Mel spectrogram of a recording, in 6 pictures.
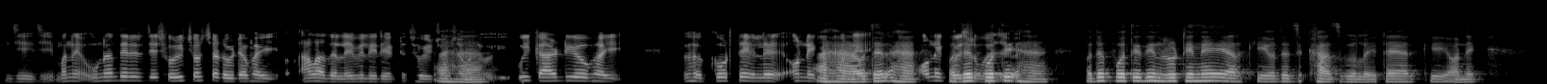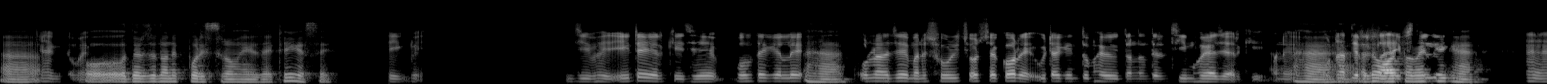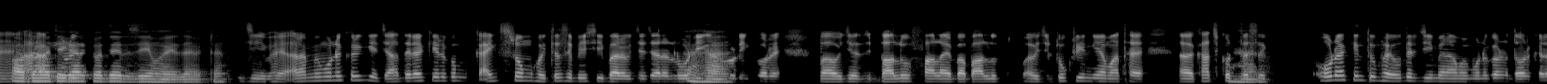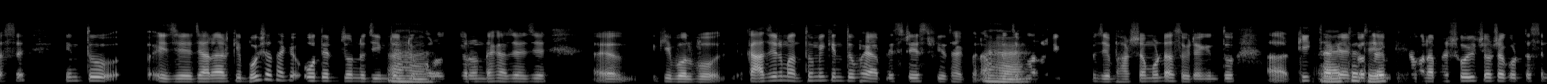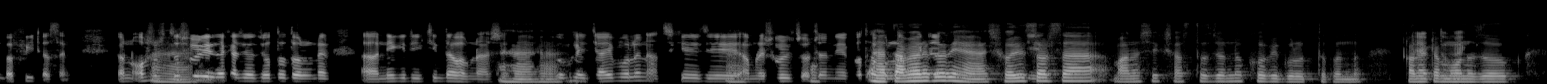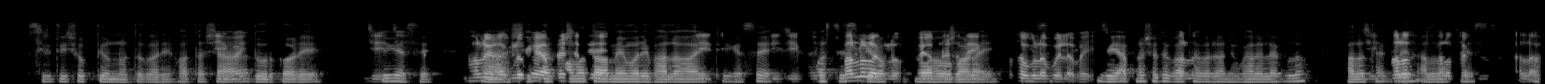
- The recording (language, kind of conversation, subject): Bengali, unstructured, তুমি কি মনে করো মানসিক স্বাস্থ্যের জন্য শরীরচর্চা কতটা গুরুত্বপূর্ণ?
- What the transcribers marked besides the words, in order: other background noise; "শরীরচর্চা" said as "ছরিরচর্চা"; scoff; "গেলে" said as "এলে"; "উনাদের" said as "দনাদের"; "ওদের" said as "ওদে"; in English: "loading-unloading"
